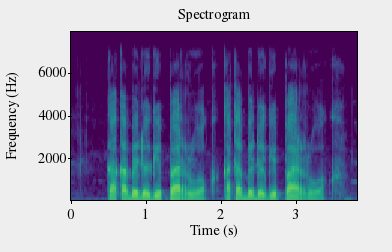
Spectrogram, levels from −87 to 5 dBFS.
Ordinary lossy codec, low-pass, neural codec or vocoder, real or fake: none; 7.2 kHz; none; real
